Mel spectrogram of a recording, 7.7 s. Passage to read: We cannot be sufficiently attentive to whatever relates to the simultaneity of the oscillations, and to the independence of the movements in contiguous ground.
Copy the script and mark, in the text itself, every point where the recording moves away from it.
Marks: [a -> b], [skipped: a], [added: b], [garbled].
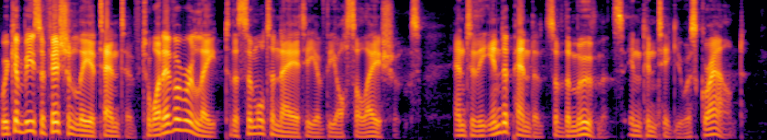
We [cannot -> can] be sufficiently attentive to whatever [relates -> relate] to the simultaneity of the oscillations, and to the independence of the movements in contiguous ground.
